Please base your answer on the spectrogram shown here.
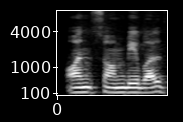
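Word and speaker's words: ensemble: एनसेम्बल, एनसेम्बल का मतलब होता है थिंग्स हियर, इंस्ट्रूमेंट को, कोई एक बजाने का इंस्ट्रूमेंट है, प्रोनाउंस्ड किया जाता है इसको ऑनसॉम्बिबल, थिंग्स हियर इंस्ट्रूमेंट, कोई मतलब एक साथ बजाते हैं।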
